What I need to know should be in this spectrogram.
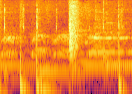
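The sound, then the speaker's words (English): A rooster crows faintly as a thin, sustained call, with a few low thumps around it. “You might hear the rooster crowing.”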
